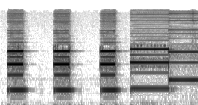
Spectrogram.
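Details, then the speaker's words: FMS warbird/EDF RC airplane ESC on battery plug-in with the throttle stick not at lowest: three short identical beeps, then a steady tone dropping in pitch; throttle-not-at-minimum warning that stops once the stick is lowered. "okay we have the throttle stick in the wrong position it's not at the lowest position so you'll hear this tone and then we'll lower your throttle stick and it goes away"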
